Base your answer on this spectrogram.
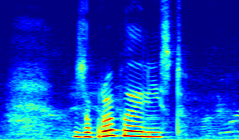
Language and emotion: Russian, neutral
